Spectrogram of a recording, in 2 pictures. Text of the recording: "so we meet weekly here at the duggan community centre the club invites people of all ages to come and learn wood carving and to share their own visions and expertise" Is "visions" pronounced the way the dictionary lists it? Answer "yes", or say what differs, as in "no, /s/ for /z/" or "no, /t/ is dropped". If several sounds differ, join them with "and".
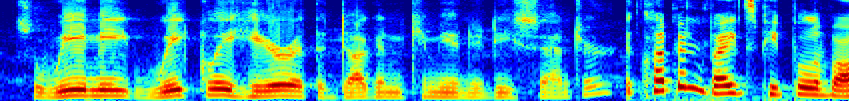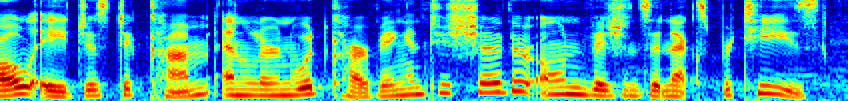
yes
